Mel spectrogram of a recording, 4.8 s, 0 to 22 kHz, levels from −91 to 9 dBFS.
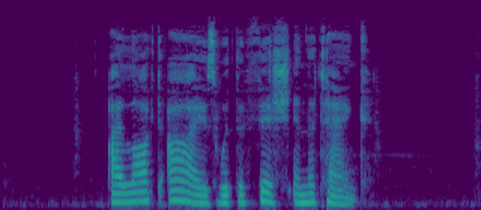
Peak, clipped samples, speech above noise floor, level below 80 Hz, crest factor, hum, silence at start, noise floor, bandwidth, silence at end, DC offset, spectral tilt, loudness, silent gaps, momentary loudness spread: -20 dBFS; under 0.1%; 41 dB; -72 dBFS; 20 dB; none; 1.1 s; -78 dBFS; 15.5 kHz; 1.15 s; under 0.1%; -4.5 dB/octave; -36 LUFS; none; 11 LU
